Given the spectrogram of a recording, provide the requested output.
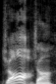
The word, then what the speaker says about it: Zhao: Yeah, it's not Zhao. – Zhao is what I say. Jaw. – Chloe Zhao. That's how I think that's Jaw. How I pronounce it.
